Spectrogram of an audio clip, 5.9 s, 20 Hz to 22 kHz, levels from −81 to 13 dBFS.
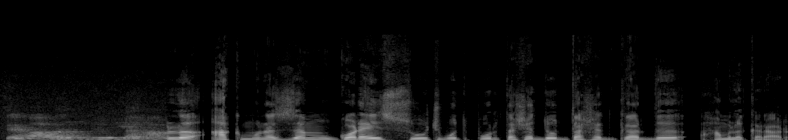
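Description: Switch to a distant microphone from the start to 1.25 s in this speech clip: the voice sounds roomy, hollow and thin, roughly 10 dB quieter, with room noise near 25 dB below it, likely because a faraway microphone stood in for the close one before the sudden change back.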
